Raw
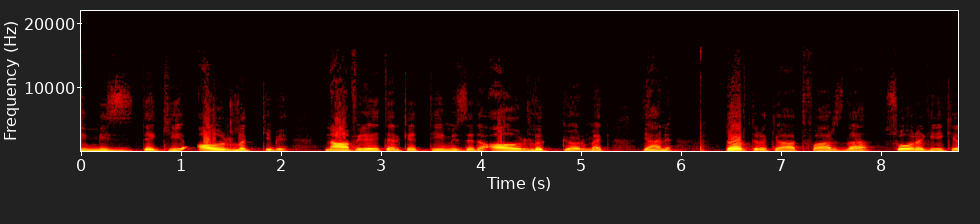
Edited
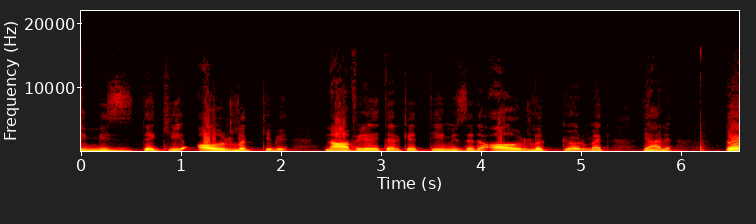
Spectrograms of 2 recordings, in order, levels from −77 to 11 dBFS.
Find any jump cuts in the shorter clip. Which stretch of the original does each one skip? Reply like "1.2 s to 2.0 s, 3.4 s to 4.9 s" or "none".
none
